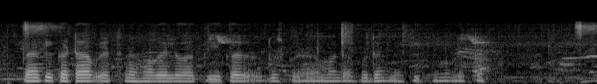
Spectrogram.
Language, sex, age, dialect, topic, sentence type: Bhojpuri, female, 25-30, Northern, agriculture, statement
